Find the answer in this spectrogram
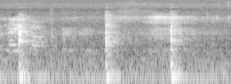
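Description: A basketball being dribbled on pavement: three dull bounces, unevenly spaced a bit under a second apart, with faint voices in the background.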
